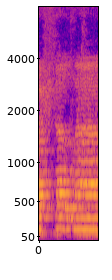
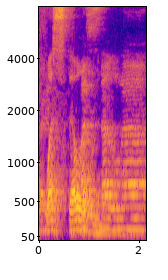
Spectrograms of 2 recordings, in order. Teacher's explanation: Bukan pakai shin, pakai sin.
